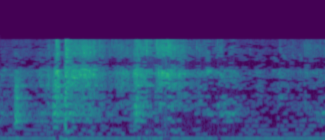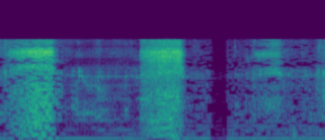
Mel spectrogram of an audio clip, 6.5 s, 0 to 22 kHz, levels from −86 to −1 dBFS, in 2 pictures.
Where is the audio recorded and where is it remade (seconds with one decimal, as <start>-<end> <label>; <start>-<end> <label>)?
0.0-3.9 recorded; 3.9-5.1 remade; 5.1-6.5 recorded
